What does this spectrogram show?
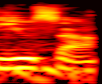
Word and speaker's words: Yusa: Okay, it's not Yosa, it's Yusa.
